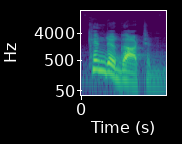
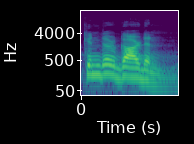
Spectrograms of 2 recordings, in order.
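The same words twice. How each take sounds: First: It is said with a T sound. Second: It is said with a D sound. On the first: The speaker calls it right. "Here there's T, not D" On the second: The speaker calls it wrong. "it's not kindergarten"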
